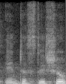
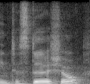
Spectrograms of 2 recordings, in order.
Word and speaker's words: interstitial: It is pronounced interstitial, but I've heard people say interstitial.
